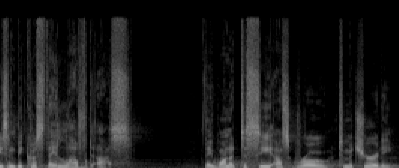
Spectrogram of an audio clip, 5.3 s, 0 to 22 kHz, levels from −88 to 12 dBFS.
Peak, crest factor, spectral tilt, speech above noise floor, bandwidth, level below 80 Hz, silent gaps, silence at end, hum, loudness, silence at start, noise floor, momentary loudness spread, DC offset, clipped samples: -18 dBFS; 16 dB; -4 dB/octave; 41 dB; over 20 kHz; -76 dBFS; none; 0 s; none; -32 LUFS; 0 s; -73 dBFS; 8 LU; under 0.1%; under 0.1%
